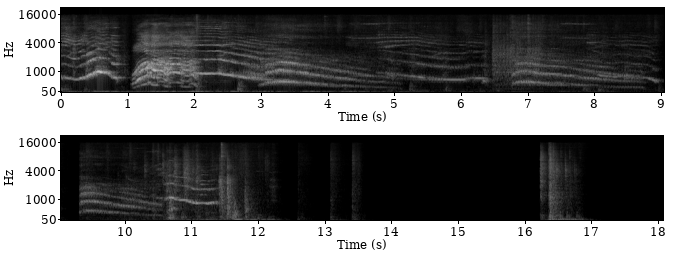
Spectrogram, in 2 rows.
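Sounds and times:
dog whining and half-howling: 0.0 - 11.5.

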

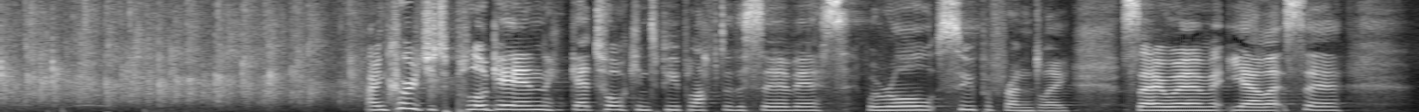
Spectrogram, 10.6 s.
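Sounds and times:
church congregation applause welcoming first-time visitors: 0.0 - 2.9
speech: 2.8 - 10.4.

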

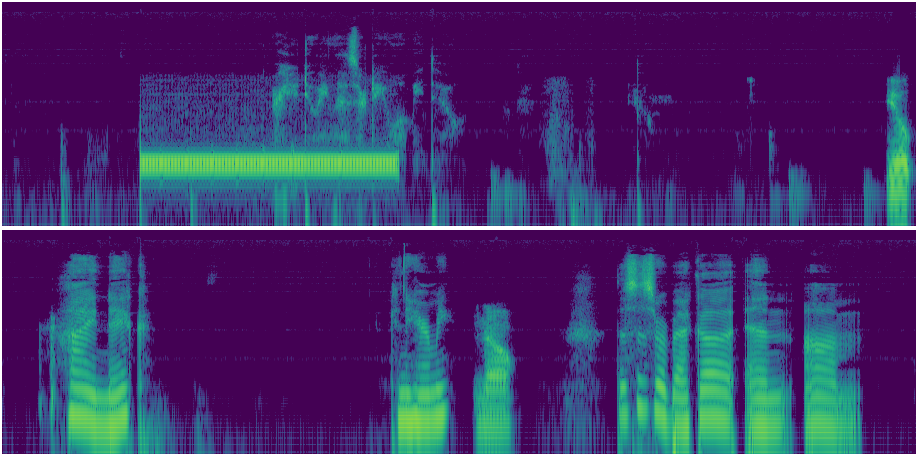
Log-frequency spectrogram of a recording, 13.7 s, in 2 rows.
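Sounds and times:
telephone tone while placing a call: 1.0 - 3.0
speech: 6.7 - 8.0, 9.8 - 13.4.

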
